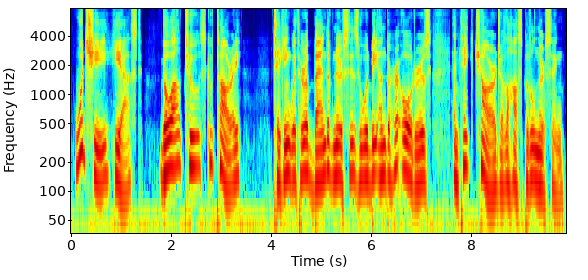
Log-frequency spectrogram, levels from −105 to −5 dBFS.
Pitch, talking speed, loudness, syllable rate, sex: 140 Hz, 170 wpm, -18 LUFS, 4.7 syllables/s, male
